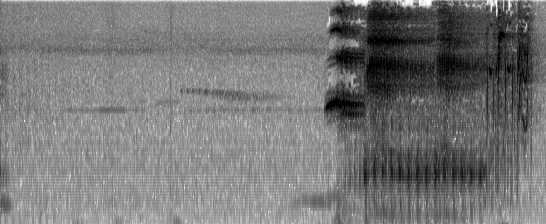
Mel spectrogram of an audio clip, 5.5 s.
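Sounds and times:
Vogelkop bowerbird loud short sharp note: 0:03.3 - 0:05.1.

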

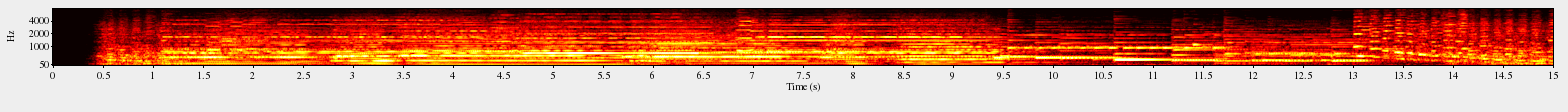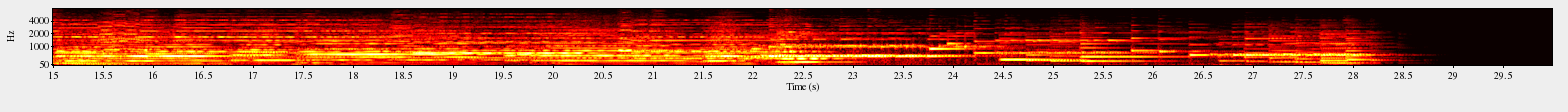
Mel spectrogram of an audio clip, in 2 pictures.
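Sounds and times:
piano: 0:00.3 - 0:29.0
ensemble of 12 instruments: 0:00.4 - 0:28.4.

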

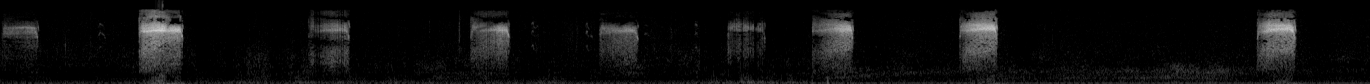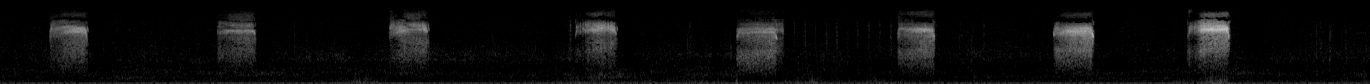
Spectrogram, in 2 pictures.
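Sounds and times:
burrowing owl giving harsh hissing rasps: 0:00.0 - 0:00.4, 0:01.4 - 0:01.8, 0:03.1 - 0:03.6, 0:04.7 - 0:05.2, 0:06.0 - 0:06.5, 0:07.3 - 0:08.6, 0:09.6 - 0:10.1, 0:12.6 - 0:13.0, 0:14.2 - 0:14.6, 0:15.9 - 0:16.3, 0:17.6 - 0:18.1, 0:19.4 - 0:19.9, 0:21.0 - 0:21.6, 0:22.7 - 0:23.1, 0:24.2 - 0:24.7, 0:25.6 - 0:26.1.

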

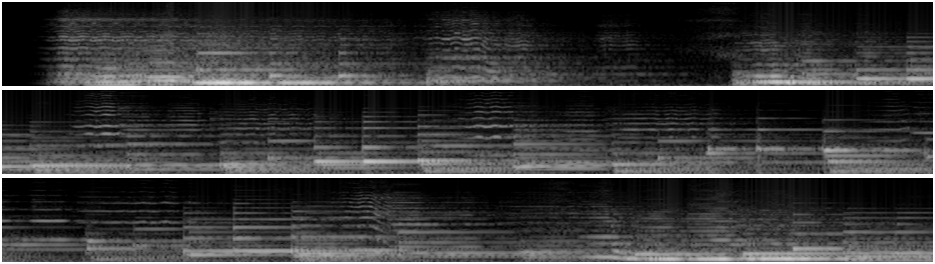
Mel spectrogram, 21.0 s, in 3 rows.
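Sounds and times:
piano trio playing variations on a Viennese Heurigen melody: 0:00.4 - 0:04.7, 0:05.3 - 0:20.9.

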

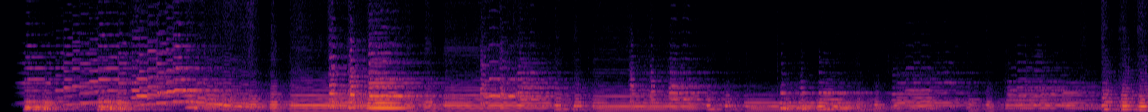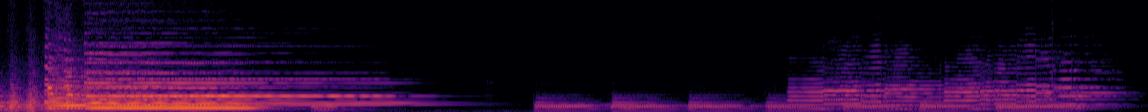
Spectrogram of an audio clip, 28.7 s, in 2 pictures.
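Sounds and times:
suite for wind instruments: 0:00.3 - 0:20.0, 0:21.0 - 0:28.5.

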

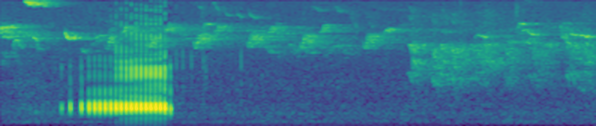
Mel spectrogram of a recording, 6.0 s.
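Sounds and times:
common toad giving a rattling trill: 0:00.6 - 0:01.8.

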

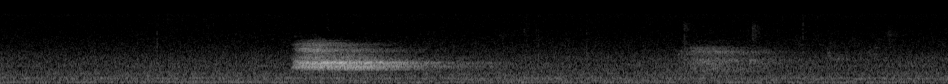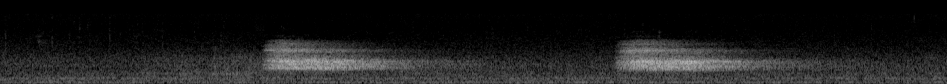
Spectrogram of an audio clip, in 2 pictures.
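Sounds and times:
Reeves's muntjac barking hoarsely: 0:02.9 - 0:05.4, 0:06.8 - 0:08.2, 0:11.5 - 0:14.7, 0:15.4 - 0:18.6.

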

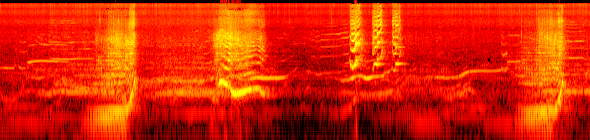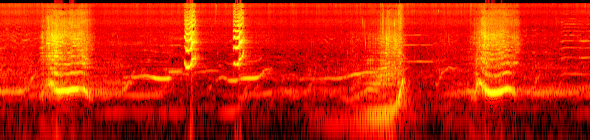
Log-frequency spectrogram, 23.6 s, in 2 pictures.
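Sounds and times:
humpback whale: 0:00.0 - 0:23.5.

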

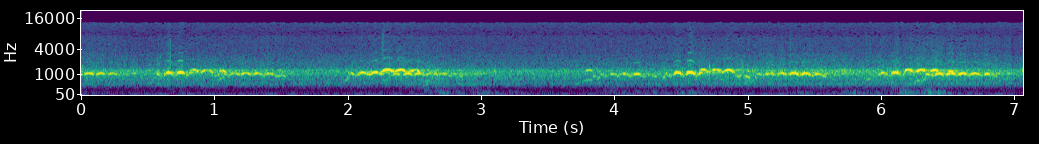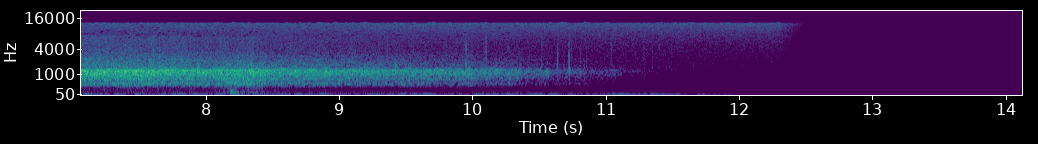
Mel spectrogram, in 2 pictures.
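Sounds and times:
common loon calling with whistles and tremolo: 0:00.0 - 0:07.4.

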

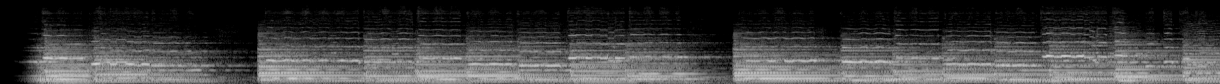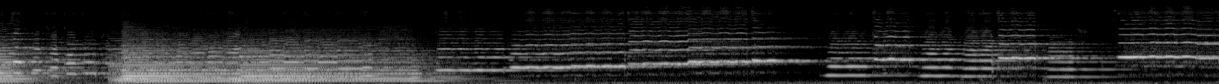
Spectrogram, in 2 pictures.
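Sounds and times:
trio for flute, cello and piano playing an allegro: 0:00.2 - 0:24.3.

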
